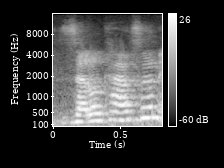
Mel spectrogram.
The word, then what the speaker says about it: Zettelkasten: I believe this is pronounced Zettelkasten, if I botch it. Okay, I actually got that right.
